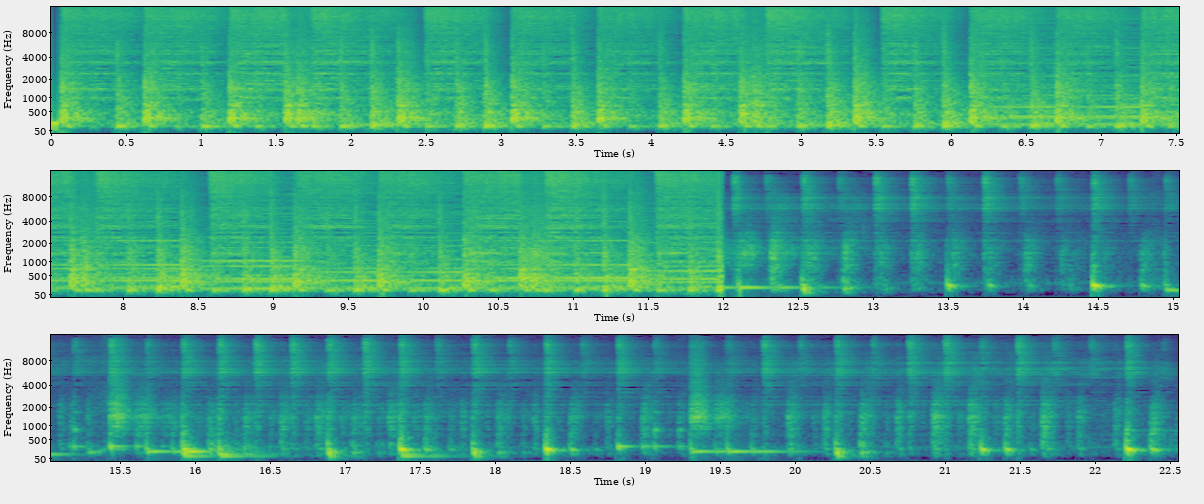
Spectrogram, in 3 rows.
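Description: A rock band playing a dense groove on drum kit, bass guitar and keyboards, which cuts off suddenly about halfway through. Then a sparse programmed beat on a Roland TR-808 drum machine: deep booming kick hits under regular high ticks.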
